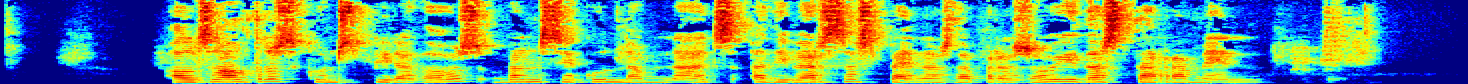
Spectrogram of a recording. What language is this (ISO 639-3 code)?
cat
